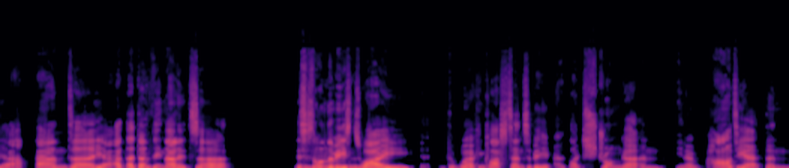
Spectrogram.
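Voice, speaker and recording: Lively in intonation, a man with an ordinary speaking voice and a fairly high pitch talks at a fairly slow pace. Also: big swings in loudness, very clean recording, silent background. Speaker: political commentator and live streamer. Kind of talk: casual live-stream commentary. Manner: conversational, irreverent, rambling.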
